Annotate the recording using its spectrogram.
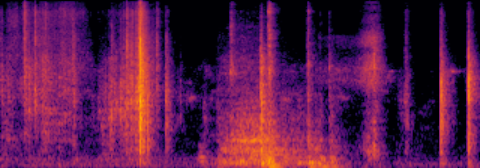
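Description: Handling noises: a paper sandwich wrap sheet rustling as it is laid on a stone cooling slab and smoothed by hand. A sharp click comes about two seconds in, and a dull knock comes around the middle.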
